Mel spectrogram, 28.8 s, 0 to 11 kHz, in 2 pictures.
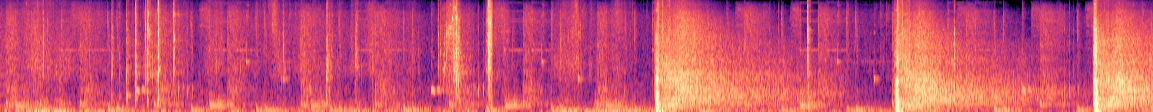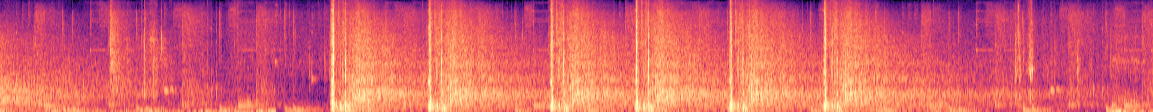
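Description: .223 semi-automatic rifle shots, each with a trailing echo. A few single shots come several seconds apart, then a quicker string of about one shot a second near the end.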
